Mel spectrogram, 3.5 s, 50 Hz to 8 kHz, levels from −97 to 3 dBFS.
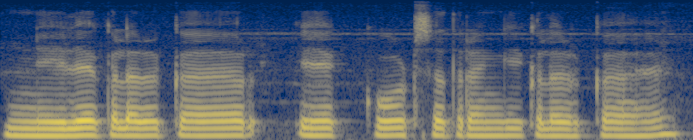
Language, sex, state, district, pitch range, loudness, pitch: Hindi, male, Uttar Pradesh, Lalitpur, 150-155 Hz, -16 LUFS, 150 Hz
